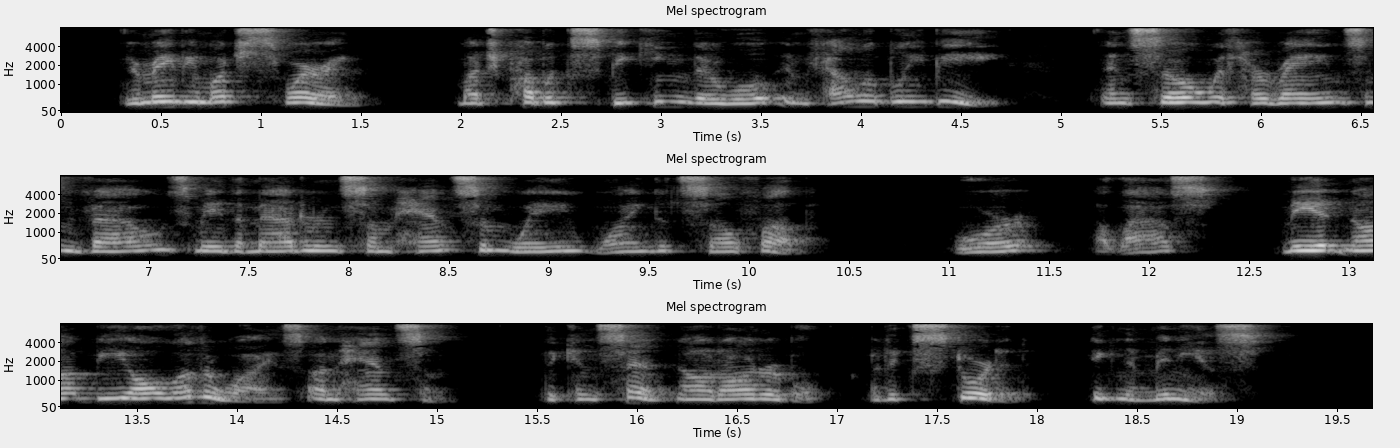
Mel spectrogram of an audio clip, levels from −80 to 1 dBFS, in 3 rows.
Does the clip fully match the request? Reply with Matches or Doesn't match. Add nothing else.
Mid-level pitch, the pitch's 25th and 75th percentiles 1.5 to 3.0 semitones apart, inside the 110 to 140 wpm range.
Matches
